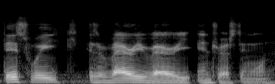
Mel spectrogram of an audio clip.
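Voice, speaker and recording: A man's voice: low-pitched, moderate pace, a little mellow, lo-fi sound. A man hosting a podcast, reading an introduction and then asking casual questions. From Ireland. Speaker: podcast host.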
